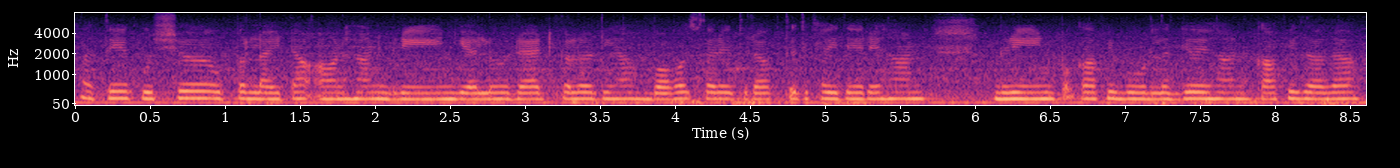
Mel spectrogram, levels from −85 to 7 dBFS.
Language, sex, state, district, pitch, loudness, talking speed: Punjabi, female, Punjab, Fazilka, 200 Hz, -15 LUFS, 180 wpm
